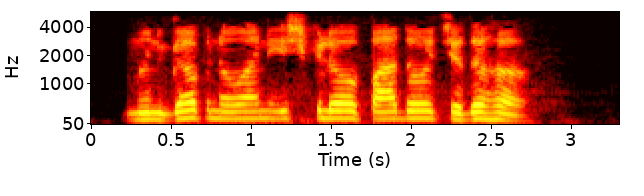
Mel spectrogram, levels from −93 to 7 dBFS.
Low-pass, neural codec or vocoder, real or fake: 5.4 kHz; none; real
